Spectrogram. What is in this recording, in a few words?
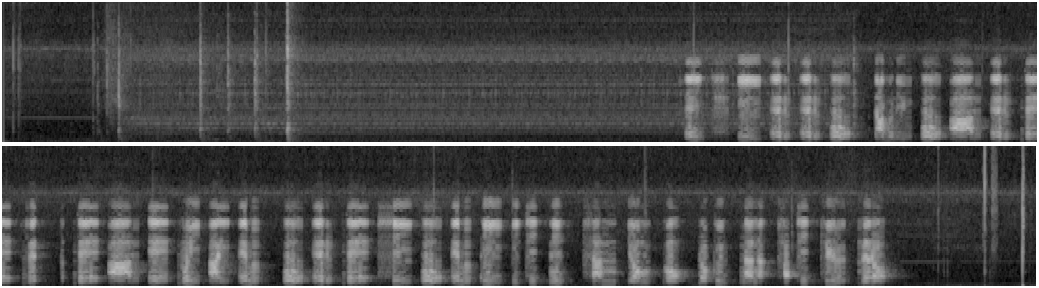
Voice Hello World Dictaphone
